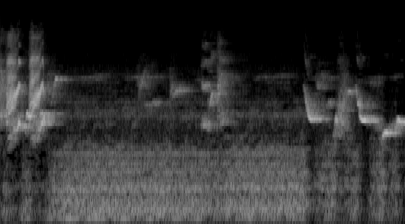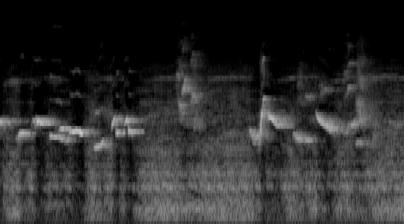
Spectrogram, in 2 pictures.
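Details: A bird sings after a night bath, used to prompt sluggish birds to sing: fast high chirps and short whistled slurs, dense twittering notes several per second, some sharp buzzy bursts, over a faint constant background hum.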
